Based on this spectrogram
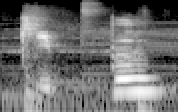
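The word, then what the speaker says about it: きっぷ: La siguiente palabra es kipu. Se pronuncia con una ligera pausa, porque cuando nosotros veamos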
